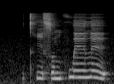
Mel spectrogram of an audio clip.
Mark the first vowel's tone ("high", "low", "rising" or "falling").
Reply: low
